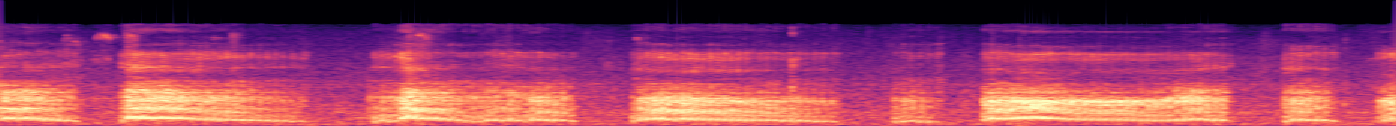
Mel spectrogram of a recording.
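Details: Playful growling from a pet Rat Terrier with a new toy, which it always does while playing: five rumbling, harmonic growl bursts of one to one and a half seconds, separated by short pauses, in a small room.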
